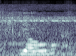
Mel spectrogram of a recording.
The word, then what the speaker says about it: joulu: Joulu.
